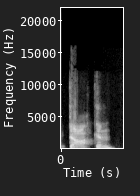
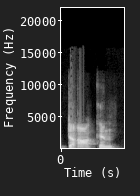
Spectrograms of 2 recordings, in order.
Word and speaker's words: Dokken: I know you're supposed to say, do you say Dokken? Like, Rockin', Dokken. – Yes, rhymes with Rockin'.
